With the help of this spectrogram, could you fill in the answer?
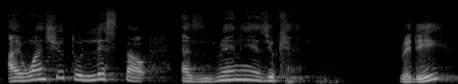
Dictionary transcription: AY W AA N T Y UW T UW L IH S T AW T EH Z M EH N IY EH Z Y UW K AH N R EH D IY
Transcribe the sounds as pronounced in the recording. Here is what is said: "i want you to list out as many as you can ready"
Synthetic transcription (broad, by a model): AY W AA N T Y UW T UW L IH S T AW T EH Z M EH N IY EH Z Y UW K AH N R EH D IY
